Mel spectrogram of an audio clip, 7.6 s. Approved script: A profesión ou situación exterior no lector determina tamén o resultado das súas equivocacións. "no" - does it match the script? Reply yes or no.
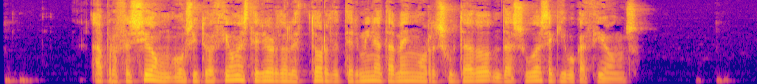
no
